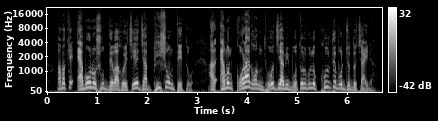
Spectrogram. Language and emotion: Bengali, disgusted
